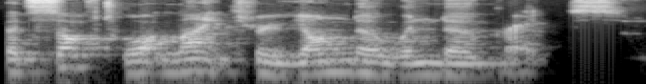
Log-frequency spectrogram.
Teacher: it is a pair of syllables the first one is unstressed the second stress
